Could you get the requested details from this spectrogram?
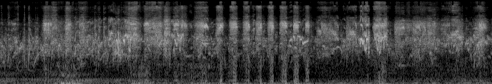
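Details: Pet budgerigars chattering: a dense stream of bright, scratchy warbles and squawks, with rapid clicks and short chirps running together without pause.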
